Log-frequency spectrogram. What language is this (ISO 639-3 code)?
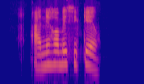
gej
